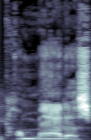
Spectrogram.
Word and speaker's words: clematis: I tell them that Americans tend to say clematis which rhymes with lattice but since I worked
